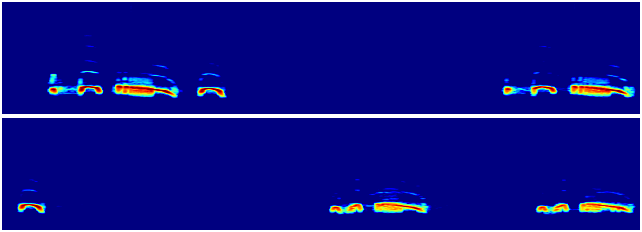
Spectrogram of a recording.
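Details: Lure spotted dove cooing to draw in wild doves: low, husky three-part coo phrases repeated about every four to five seconds, with silence between.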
